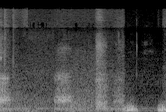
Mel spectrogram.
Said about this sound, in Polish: bardzo e, dychasz do mikrofonu. To był chyba ziew. Muszę zmniejszyć. To był ziew chyba.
